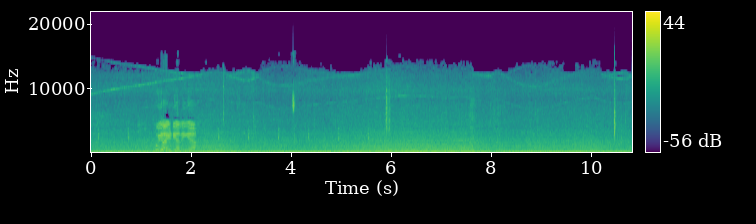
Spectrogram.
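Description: Steady low drone of a semi-truck's diesel engine and road noise, heard from inside the cab while driving.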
